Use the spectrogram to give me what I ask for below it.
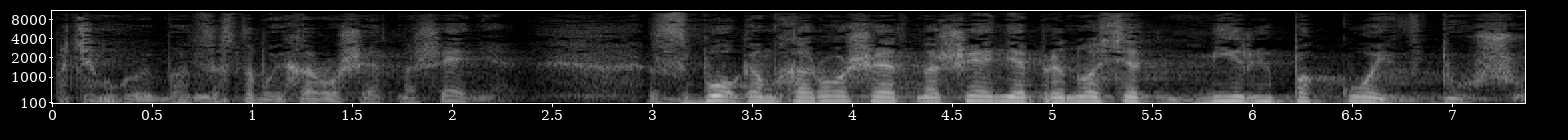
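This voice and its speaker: A somewhat breathy man's voice, fairly high in pitch, at a moderate pace with ordinary pitch variation and audible room echo. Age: old. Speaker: pastor. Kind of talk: sermon.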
